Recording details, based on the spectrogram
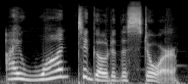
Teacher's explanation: The important words are want, go, and store. Everything else shrinks. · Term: stress timed, stress-timed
